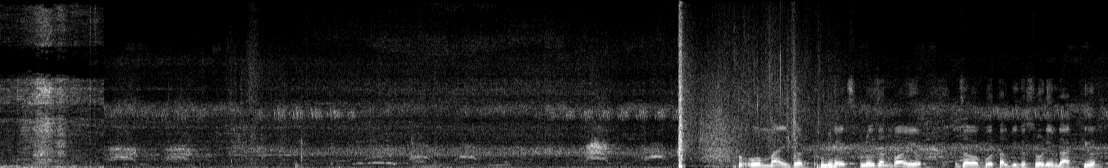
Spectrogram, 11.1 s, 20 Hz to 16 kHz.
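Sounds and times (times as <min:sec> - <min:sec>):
plastic bottle bursting bang: 0:06.8 - 0:07.9.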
